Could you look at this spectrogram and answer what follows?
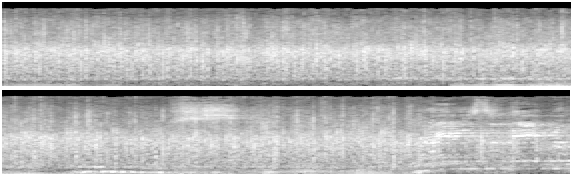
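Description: An audience applauding steadily over low band music. Near the end a different piece of music with sliding pitched notes comes in.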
